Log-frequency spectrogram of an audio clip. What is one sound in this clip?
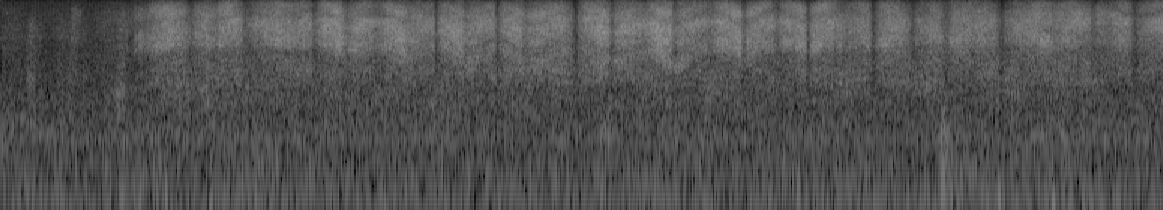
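Chalk scratches on a board.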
